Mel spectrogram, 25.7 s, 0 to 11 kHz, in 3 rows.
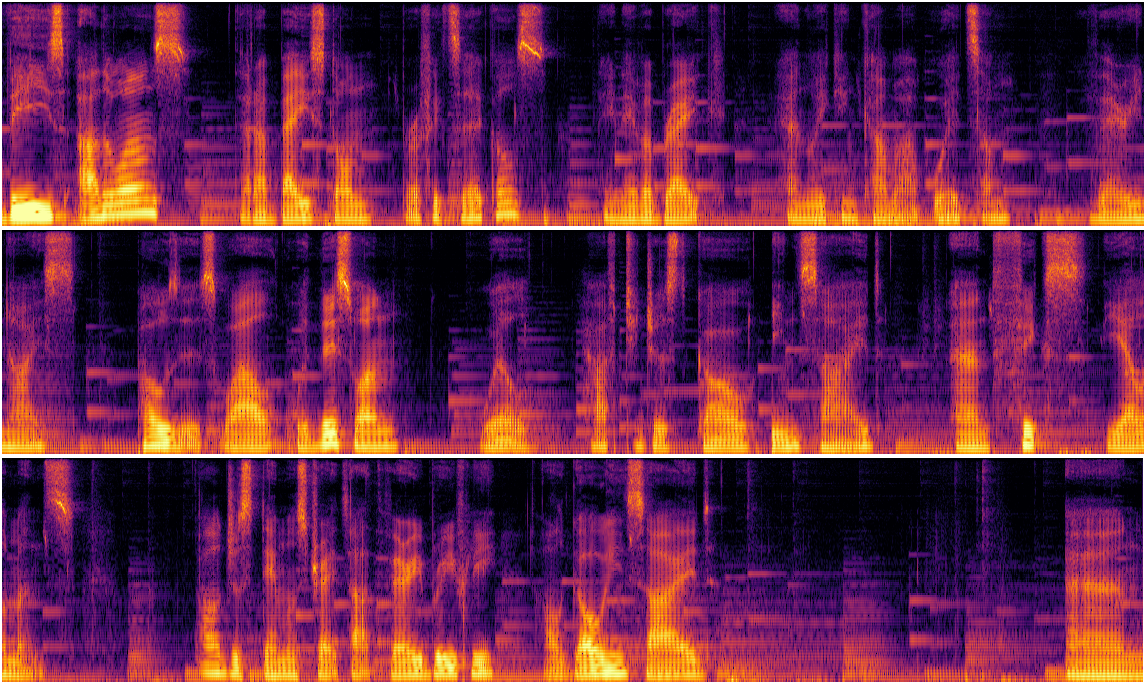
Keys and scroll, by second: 15.5 v, 24.6 ctrl+space, 25.1 v.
